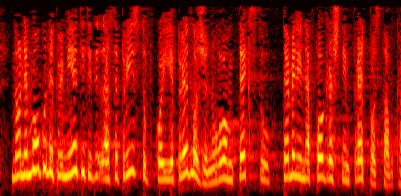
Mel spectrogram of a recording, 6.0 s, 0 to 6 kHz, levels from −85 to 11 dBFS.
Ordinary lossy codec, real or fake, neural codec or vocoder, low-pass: MP3, 48 kbps; real; none; 5.4 kHz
